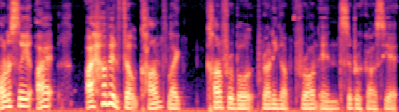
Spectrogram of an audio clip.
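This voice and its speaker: Talking with a Japanese accent at a moderate pace, a man holds a medium pitch with ordinary variation. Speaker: professional motocross rider. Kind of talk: podcast interview answer.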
